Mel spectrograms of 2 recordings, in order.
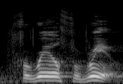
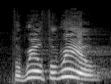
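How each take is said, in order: First: Said in the usual way. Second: Loud, high, emphatic warning; wife meaning it. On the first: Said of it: "when she says this phrase". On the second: Retold or imitated. Wife demanding the baby from husband, loud mock-stern warning. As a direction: hit both REALs hard and high, as "for real, for real". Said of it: "So she like".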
